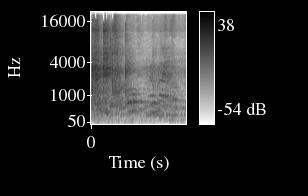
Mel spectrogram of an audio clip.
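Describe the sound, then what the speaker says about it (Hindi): Children in a classroom audience clap together in a brief burst of applause, with an adult voice talking over it. "सब लोग ताली बजाइए इनके लिए"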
